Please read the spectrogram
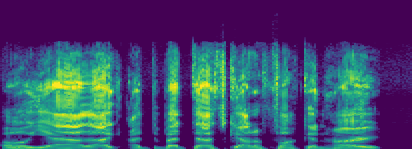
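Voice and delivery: put-on drowsy, relaxed voice with New Jersey accent. Imitating a viewing partner who starts to fall asleep: Indy impression. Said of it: "This is my Indy impression".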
